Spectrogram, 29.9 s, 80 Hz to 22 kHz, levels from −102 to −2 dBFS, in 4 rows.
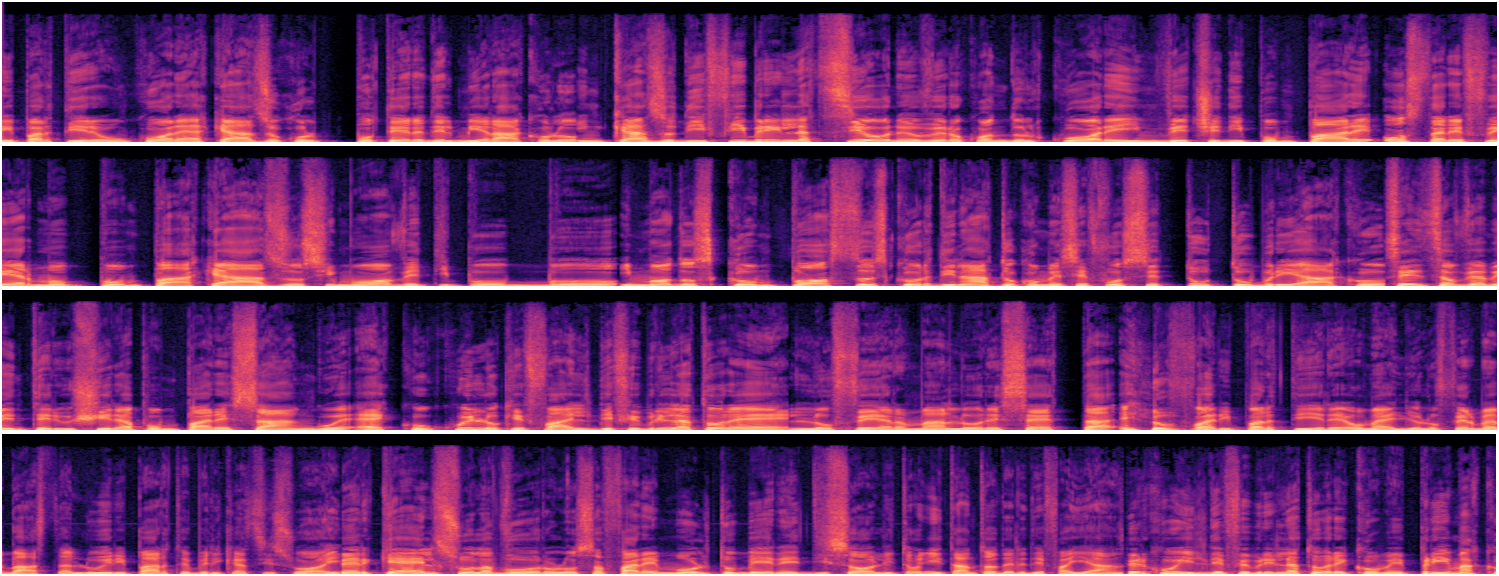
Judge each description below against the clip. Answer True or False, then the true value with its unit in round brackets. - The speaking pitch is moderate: True (160 Hz)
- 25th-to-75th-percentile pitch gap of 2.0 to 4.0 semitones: False (4.4 semitones)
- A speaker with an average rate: False (195 wpm)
